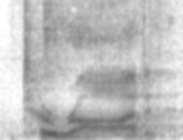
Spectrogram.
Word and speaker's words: Tyrod: Well, maybe it was because he was under, like, Tarod, as we learned, that's how you pronounce his name.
